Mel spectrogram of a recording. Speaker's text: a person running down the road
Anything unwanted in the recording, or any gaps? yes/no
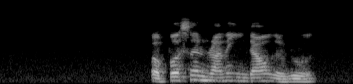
no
